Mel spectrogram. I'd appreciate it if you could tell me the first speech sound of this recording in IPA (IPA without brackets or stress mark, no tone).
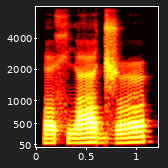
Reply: e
